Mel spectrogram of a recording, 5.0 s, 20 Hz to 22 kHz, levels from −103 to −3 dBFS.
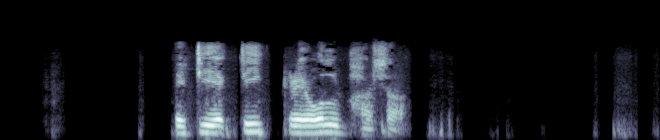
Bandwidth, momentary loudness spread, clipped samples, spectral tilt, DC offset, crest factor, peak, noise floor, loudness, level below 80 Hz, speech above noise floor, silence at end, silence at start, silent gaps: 7.4 kHz; 13 LU; under 0.1%; -4.5 dB/octave; under 0.1%; 18 dB; -2 dBFS; under -90 dBFS; -16 LUFS; -62 dBFS; over 75 dB; 1.95 s; 1.3 s; none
